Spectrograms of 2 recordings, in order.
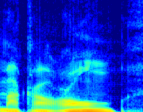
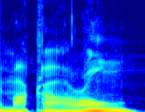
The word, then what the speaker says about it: macaron: or ma macaron if you know how to pronounce that macaron is the correct way macaron it's French it's a cookie actually they're they're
